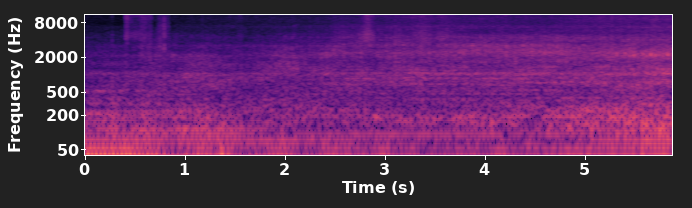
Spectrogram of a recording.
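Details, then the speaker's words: Isuzu Alterra diesel at idle after repair: steady, even low rumble, no more misfire. Earlier it misfired with low power and a check engine light (injector group B supply voltage low), caused by a chafed injector wire shorting to ground. "na ' ba hindi na siya palyado mga boss kanina palyado talaga eh"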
